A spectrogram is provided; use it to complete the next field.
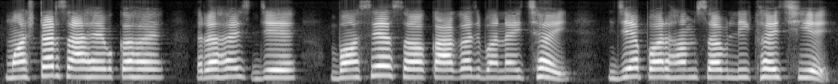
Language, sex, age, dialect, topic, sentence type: Maithili, female, 25-30, Eastern / Thethi, agriculture, statement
